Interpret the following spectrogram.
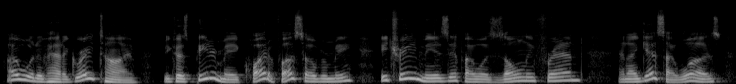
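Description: A man's voice: a little high, dark tone. A man playing an eager, naive mongrel dog who tells his own story in a radio play. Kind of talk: first-person radio play narration.

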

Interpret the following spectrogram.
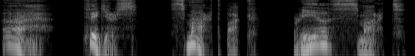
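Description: A man voicing a stout, sly old farmer in an audiobook story, with a folksy drawl and unhurried, dragged-out words. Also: fairly high pitch, huge pitch swings, gravelly, a little mellow, slightly rough, no room sound, studio quality, pitched above the performer's own voice, full character voice. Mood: folksy, musing.

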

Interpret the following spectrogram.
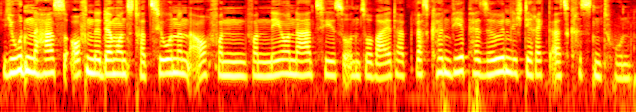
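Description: A woman interviewer asking calm, measured questions. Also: mid-range voice.

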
